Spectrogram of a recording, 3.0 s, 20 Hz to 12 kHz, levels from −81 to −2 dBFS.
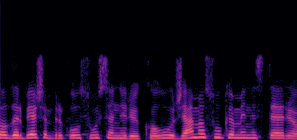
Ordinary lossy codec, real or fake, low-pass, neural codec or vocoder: Opus, 64 kbps; real; 7.2 kHz; none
